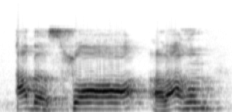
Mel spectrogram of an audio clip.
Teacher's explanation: صاد جو ہے حروف صفیریہ میں سے، اس میں سیٹی کا آنا لازمی ہے، ٹھیک ہے۔ صاد ابصارہم حروف مستعلیہ میں سے ہے، پر پڑھا جائے گا، اور را کے اوپر زبر ہو تو را پر پڑھا جاتا ہے۔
